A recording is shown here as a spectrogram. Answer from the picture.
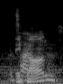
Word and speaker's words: Hakon: We can call him Hakon. Hakon? Hakon. Hakon. I have been told that's how we pronounce it.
